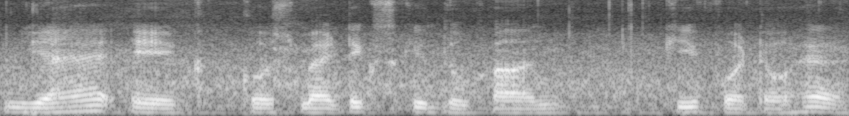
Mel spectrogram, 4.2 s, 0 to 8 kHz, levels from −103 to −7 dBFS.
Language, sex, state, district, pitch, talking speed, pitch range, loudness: Hindi, male, Haryana, Charkhi Dadri, 120 Hz, 115 wpm, 110-125 Hz, -18 LUFS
